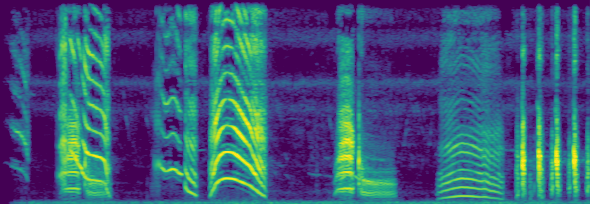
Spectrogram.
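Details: Parrot calling "Mithu": a series of loud, harmonic, arching squawky syllables in separate bursts, some rising and falling, ending with quick sharp clicks and chirps in a quiet room.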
